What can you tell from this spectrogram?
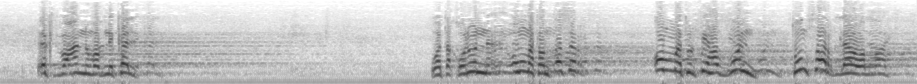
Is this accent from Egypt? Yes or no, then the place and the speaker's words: yes; Egypt; كان زمان في بطاقات عندنا في مصر تروح تشتري بها التموين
